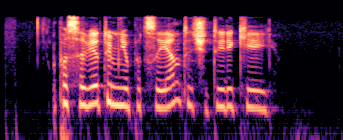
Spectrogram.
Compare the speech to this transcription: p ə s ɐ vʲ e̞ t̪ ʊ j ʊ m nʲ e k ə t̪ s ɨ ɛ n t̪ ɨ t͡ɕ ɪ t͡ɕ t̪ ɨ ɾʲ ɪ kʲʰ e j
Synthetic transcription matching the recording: p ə s ɐ vʲ e̞ t̪ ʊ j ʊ m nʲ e p ə t̪ s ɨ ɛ n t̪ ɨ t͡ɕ ɪ t̪ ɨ ɾʲ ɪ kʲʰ e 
